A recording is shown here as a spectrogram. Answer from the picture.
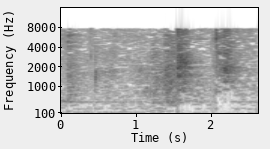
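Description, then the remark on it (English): A door being opened, heard as a soft scraping, rustling noise that swells twice in quick succession, moderately quiet, with no one talking. “could you open the door, please?”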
